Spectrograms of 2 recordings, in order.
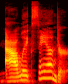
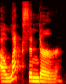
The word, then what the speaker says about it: Alexander: Alexander, it's Alexander. I think there are 2 emphasis in that name. We don't say Alexander. It sounds funny that way, right?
